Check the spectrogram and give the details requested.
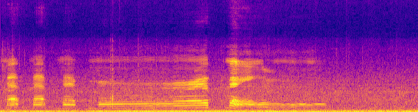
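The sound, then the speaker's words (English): A car speeds up to overtake a slow-moving vehicle, heard from inside as a steady, loud low engine and road rumble, with voice sounds rising and falling over the top. “And this person's going really slowly, so I'm just going to overtake and speed up a little.”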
